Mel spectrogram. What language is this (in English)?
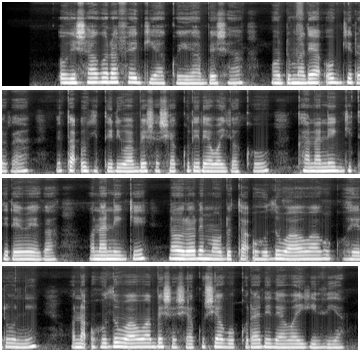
Kikuyu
